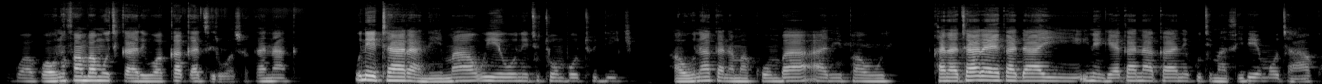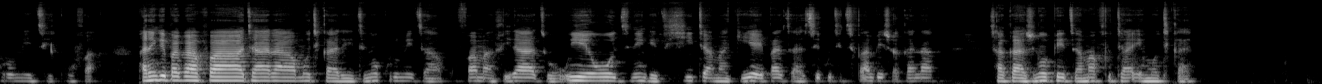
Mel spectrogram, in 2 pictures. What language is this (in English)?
Shona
